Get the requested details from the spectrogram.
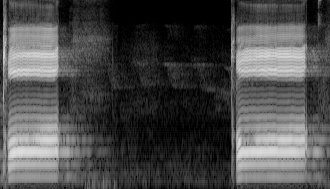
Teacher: حروف مستعلیہ طا، اس کے اوپر مد نہیں ہے تو اس کو ہم نے لمبا نہیں کرنا، موٹا پڑھنا ہے۔ تا اور طا میں فرق ہے، تو یہ ہے طا طا۔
